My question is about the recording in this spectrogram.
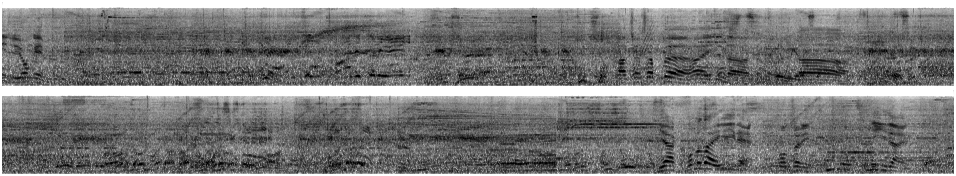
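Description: Pachislot machine (Oshi! Salaryman Banchou) playing its music, effects and animated characters' voice lines over the steady din of a busy pachinko parlor.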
